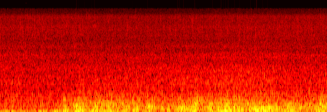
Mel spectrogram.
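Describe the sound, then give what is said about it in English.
Nighttime thunderstorm over a beach: dense, steady rain hiss with deep, rolling thunder rumbling underneath throughout, loud and continuous with no voices. “And nightfall, and then a huge honking thunderstorm.”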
